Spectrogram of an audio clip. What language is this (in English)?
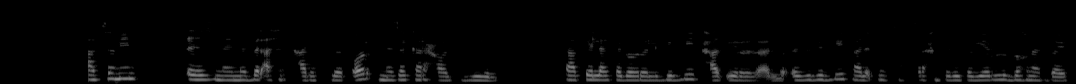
Tigrinya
